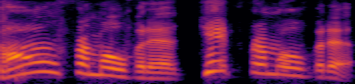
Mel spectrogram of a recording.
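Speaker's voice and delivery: mock stressed, frustrated, fed-up tone. Speaker quotes a father's words to his daughter, imitating a frustrated man. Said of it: "the frustration in his voice when he said".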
